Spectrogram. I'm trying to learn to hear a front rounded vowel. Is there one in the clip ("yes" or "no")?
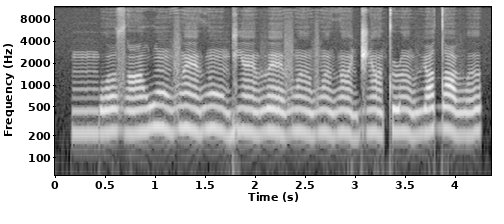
yes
